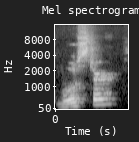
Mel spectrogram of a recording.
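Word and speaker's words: Worcester: that out there also apparently it's wooster uh which is great because i could never pronounce things like that and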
